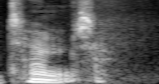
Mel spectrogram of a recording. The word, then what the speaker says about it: Thames: The Thames. I believe it's the Thames.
